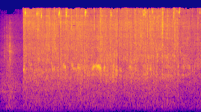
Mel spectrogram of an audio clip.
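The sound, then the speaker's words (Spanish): A fragile metal cart carrying suitcases and bags is pushed along, rolling with a steady clattering rumble while its broken plastic wheel gives off short, high, duck-like squeaks, the loudest one about midway through. No one speaks. “Una de las ruedas de plástico del carrito estaba rota.”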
